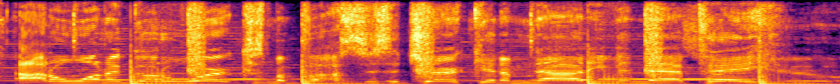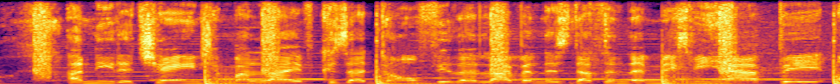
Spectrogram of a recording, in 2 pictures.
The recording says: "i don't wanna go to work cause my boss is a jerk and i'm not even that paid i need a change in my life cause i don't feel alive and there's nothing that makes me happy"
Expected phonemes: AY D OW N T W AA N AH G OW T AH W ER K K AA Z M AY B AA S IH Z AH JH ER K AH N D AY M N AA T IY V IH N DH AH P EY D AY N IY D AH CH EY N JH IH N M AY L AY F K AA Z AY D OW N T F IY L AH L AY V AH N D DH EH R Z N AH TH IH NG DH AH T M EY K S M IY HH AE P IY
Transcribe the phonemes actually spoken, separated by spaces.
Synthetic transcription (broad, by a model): AY D OW N T W AA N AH G OW T AH W ER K K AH Z M AY B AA S IH Z AH JH ER K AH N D AY M N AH T IY V IH N DH AH P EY AY N IY D AH CH EY N JH IH N M AY L AY F K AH Z AY D OW N T F IY L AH L AY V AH N DH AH R Z N AH TH IH NG DH AH T M EY K S M IY HH AE P IY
